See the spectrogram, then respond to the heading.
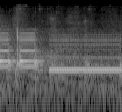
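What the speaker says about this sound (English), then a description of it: "She turns her back and makes a phone call." Phone call being placed: a few quick keypad tones at the start, then a steady continuous dial-type tone holding for over a second, close and clear with no talking.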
